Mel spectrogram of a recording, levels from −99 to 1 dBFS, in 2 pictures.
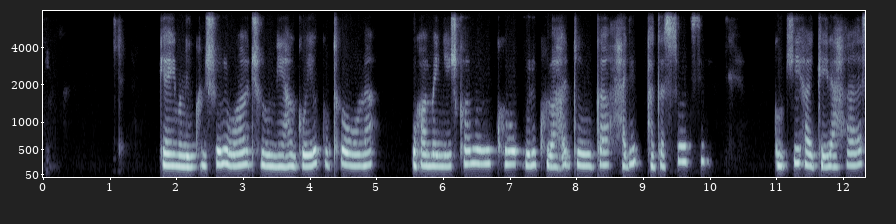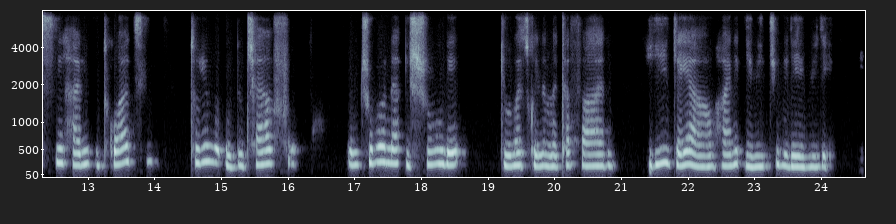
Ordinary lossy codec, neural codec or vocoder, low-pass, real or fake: Opus, 24 kbps; codec, 24 kHz, 0.9 kbps, WavTokenizer, medium music audio release; 7.2 kHz; fake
